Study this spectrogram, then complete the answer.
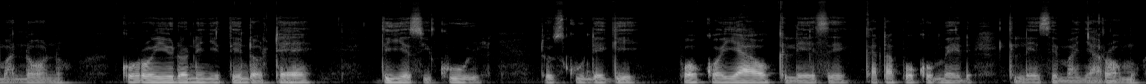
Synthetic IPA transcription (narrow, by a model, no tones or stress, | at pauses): manɔnɔ | koɾojʊdɔnɪɲɪt̪ɪndɔtɛ | d̪ɪjesikʰul | toskundeɡɪ | pɔkɔjaɔklesekatapɔkomɛdklesemaɲaɾɔmɔ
